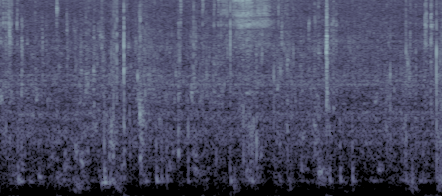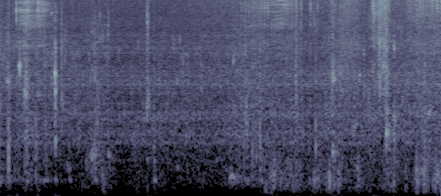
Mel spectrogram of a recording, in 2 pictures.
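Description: Faint water lapping against a small boat's hull on choppy water, with scattered light clicks and knocks.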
